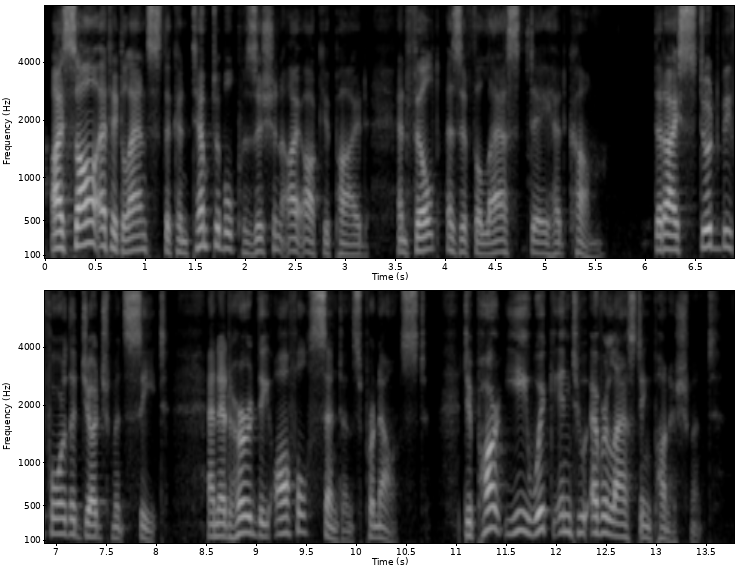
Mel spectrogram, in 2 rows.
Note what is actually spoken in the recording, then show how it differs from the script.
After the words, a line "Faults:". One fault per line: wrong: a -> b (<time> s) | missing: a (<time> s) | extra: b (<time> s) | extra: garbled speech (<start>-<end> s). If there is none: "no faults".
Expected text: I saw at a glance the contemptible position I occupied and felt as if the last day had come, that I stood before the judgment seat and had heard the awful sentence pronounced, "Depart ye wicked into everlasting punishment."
I saw at a glance the contemptible position I occupied and felt as if the last day had come, that I stood before the judgment seat and had heard the awful sentence pronounced, "Depart ye wick into everlasting punishment."
Faults:
wrong: wicked -> wick (11.7 s)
